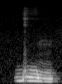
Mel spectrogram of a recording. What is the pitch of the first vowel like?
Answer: falling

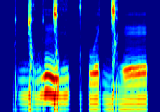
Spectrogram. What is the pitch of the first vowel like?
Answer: rising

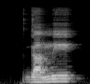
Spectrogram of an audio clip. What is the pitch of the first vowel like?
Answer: low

